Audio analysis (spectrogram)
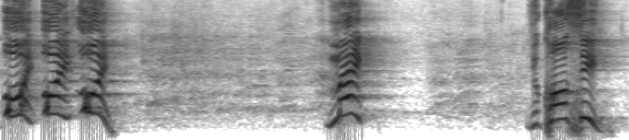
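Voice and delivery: high, loud London street shout; put-on London accent. Returnee showing off in Lagos, loud London accent. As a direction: holler like a fake South East London lad.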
